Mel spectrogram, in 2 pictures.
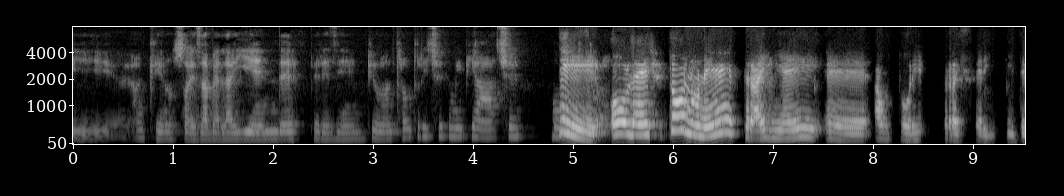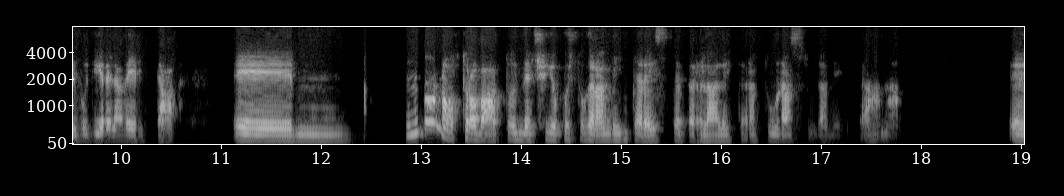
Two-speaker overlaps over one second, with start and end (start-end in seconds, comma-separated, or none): none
